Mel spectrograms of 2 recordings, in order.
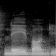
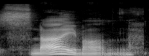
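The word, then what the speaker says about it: Snimon: Yeah, it's pronounced Sneemon usually, but he calls it Snaimon.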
